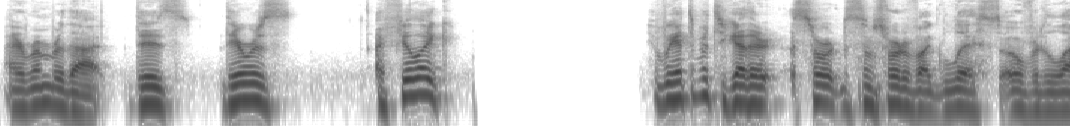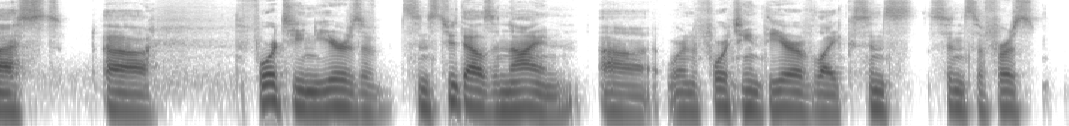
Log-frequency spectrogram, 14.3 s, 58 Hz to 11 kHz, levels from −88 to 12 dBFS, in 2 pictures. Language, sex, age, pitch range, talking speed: English, male, 30-49, 125-150 Hz, 180 wpm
